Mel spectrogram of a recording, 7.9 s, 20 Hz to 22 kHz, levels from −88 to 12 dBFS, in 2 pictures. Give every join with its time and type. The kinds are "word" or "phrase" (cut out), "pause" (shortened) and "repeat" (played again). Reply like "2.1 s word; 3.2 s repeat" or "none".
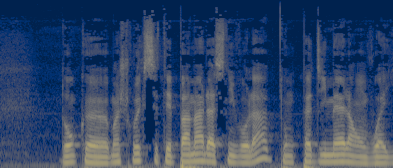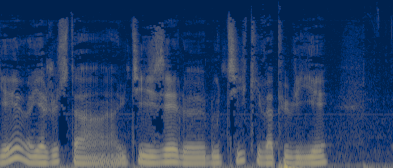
none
